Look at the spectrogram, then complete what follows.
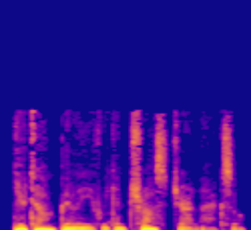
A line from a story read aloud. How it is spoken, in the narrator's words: Dahlia asked quietly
